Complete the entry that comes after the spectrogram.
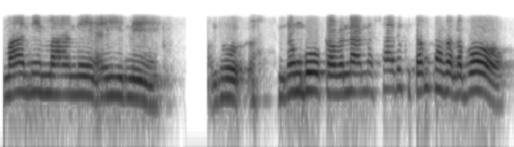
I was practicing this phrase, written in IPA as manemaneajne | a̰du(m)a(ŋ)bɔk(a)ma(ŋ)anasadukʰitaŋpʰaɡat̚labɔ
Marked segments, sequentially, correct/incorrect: incorrect: n, correct, correct, incorrect: n

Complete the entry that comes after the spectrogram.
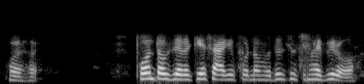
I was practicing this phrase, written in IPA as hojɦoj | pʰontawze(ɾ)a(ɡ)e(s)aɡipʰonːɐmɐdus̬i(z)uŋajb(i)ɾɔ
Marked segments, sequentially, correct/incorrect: correct, incorrect: k, correct, incorrect: s, correct

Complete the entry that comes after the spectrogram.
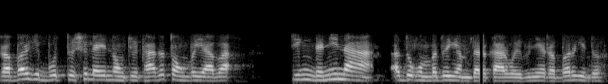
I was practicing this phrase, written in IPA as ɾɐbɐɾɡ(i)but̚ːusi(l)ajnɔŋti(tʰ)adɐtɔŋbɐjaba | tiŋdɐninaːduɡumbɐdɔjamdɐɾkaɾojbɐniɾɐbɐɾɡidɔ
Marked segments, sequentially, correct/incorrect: correct, correct, correct

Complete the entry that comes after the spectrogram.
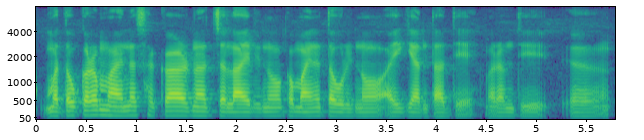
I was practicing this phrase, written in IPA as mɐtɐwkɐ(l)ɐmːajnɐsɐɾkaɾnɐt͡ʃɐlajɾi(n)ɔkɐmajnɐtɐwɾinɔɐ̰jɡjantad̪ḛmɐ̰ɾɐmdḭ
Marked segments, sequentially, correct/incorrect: incorrect: ɾ, correct

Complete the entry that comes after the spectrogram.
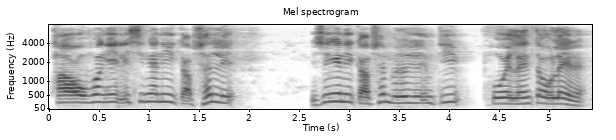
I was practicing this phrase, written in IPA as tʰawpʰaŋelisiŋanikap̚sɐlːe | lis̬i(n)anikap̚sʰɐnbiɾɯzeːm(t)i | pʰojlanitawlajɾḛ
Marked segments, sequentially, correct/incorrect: incorrect: ŋ, correct

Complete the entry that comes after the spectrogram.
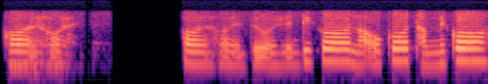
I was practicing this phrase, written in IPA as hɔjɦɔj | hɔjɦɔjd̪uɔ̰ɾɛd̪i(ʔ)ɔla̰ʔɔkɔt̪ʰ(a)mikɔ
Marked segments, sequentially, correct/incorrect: incorrect: k, correct

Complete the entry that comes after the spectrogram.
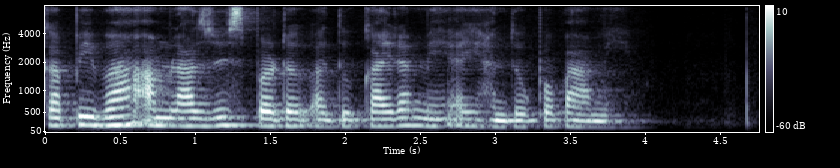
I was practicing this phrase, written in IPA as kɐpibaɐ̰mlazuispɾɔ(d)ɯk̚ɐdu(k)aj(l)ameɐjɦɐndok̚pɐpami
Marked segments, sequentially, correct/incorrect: correct, correct, incorrect: ɾ

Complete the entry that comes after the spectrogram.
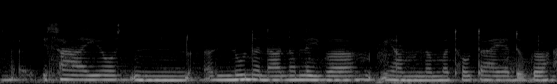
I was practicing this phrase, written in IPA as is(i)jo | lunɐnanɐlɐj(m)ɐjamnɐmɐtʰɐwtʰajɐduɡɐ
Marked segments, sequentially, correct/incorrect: incorrect: a, incorrect: b

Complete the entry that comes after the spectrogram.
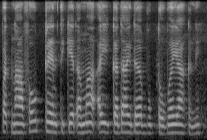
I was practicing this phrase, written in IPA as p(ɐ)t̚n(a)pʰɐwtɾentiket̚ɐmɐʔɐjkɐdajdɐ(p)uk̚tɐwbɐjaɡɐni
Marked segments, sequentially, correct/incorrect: correct, correct, incorrect: b

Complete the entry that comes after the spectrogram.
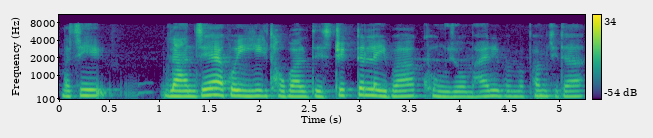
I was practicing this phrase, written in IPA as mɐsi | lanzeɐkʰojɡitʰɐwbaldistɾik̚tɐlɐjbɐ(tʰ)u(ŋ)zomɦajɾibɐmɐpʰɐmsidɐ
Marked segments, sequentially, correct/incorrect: incorrect: kʰ, correct

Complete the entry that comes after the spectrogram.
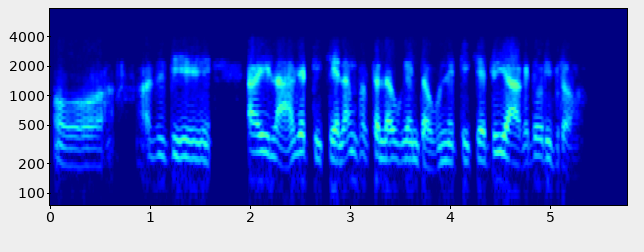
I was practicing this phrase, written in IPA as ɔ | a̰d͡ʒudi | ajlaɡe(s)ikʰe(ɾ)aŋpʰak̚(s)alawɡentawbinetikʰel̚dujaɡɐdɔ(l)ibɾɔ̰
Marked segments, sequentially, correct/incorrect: incorrect: t, incorrect: l, incorrect: t, incorrect: ɾ

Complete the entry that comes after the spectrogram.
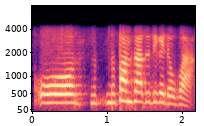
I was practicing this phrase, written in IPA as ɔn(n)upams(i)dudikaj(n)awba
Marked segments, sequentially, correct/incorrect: correct, incorrect: a, incorrect: d

